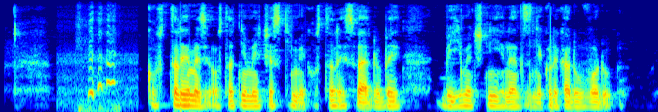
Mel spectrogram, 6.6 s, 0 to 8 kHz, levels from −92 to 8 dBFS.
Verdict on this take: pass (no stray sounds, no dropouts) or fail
fail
